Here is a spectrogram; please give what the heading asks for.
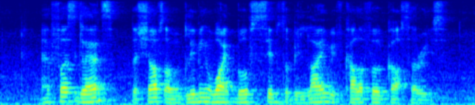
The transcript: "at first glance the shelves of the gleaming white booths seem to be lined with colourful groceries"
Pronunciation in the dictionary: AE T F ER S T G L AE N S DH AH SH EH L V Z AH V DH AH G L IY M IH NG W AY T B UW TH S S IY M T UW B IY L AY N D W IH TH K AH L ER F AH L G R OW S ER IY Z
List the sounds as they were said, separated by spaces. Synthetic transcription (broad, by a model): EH T F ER S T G L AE N S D AH SH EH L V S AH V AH G L IY M IH NG W AY T B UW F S S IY M T UW B IY L AY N W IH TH K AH L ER F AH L G OW S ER IY S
